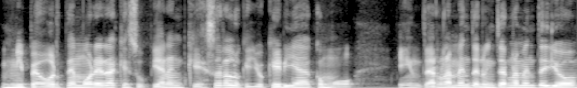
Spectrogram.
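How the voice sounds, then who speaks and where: A high-pitched male voice on a very clean recording with a silent background. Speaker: body piercer. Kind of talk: casual chat. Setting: studio.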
